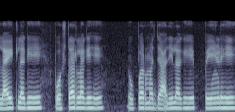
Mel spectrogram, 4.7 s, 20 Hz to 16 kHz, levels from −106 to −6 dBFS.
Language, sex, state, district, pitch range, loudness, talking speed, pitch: Hindi, male, Chhattisgarh, Korba, 160-170 Hz, -29 LUFS, 165 wpm, 165 Hz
